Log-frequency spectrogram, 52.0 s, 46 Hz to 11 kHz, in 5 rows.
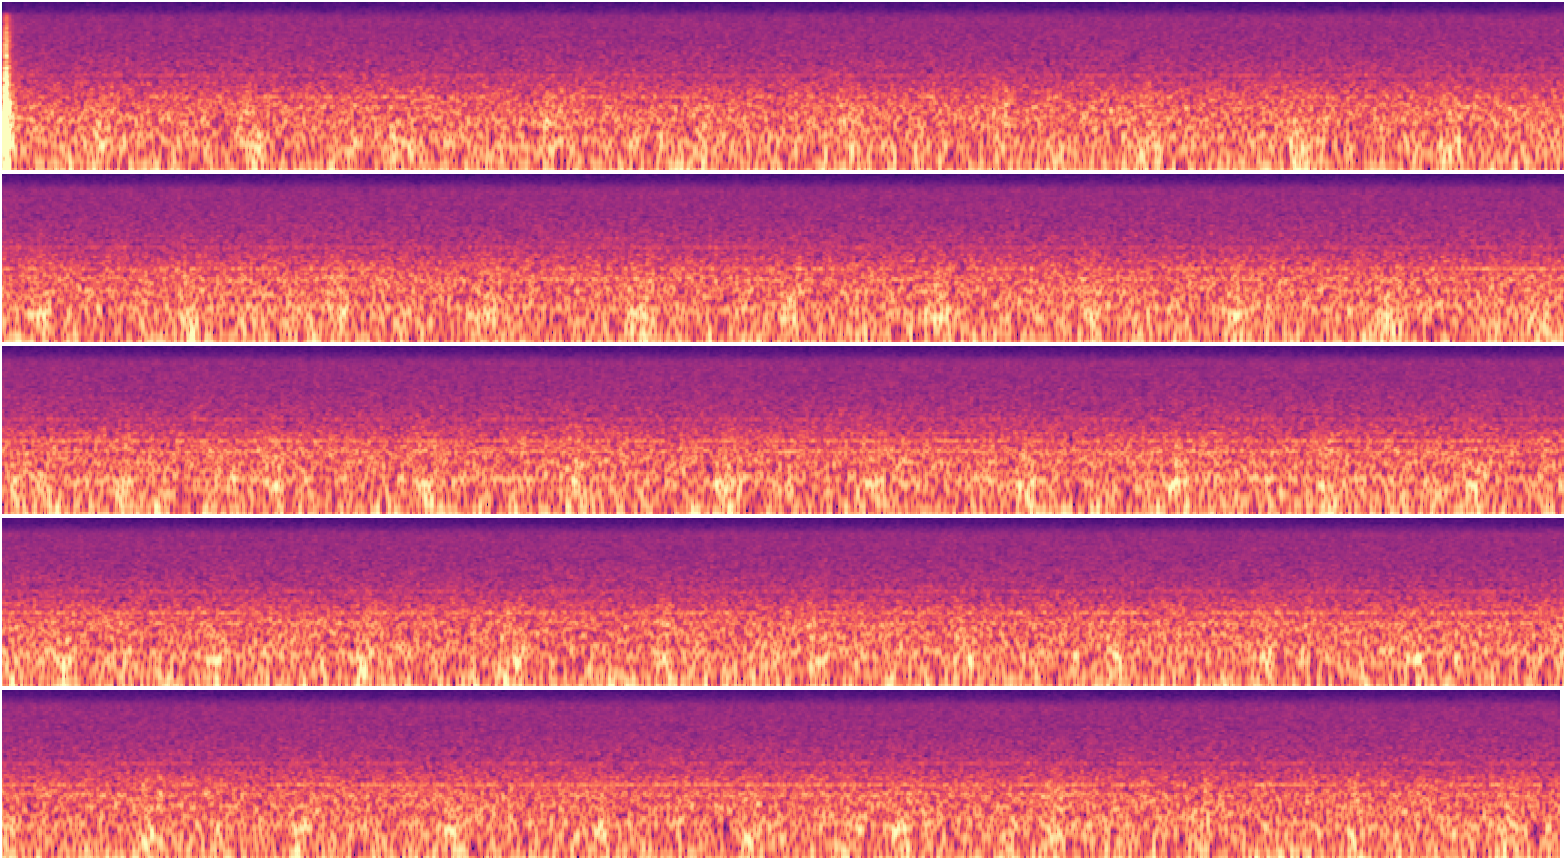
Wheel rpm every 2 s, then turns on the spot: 0, 0, 0, 0, 0, 0, 0, 0, 0, 0, 0, 0, 0, 0, 0, 0, 0, 0, 0, 0, 0, 0, 0, 0, 0, 0.
none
